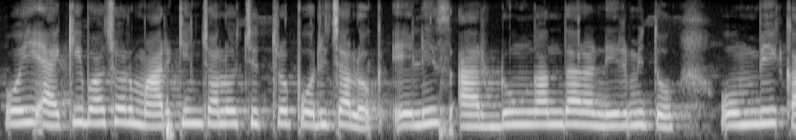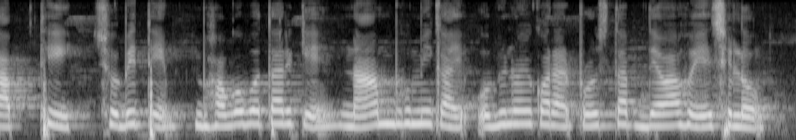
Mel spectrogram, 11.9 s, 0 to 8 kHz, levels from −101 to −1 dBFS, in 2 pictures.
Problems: background sounds at intervals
